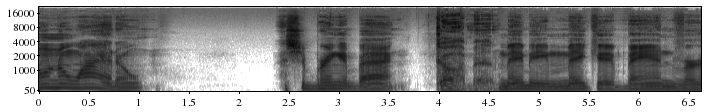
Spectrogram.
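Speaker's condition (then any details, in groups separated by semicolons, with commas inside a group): ALS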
